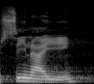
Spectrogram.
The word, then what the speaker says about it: Sinai: It's pronounced in Hebrew Sinai.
